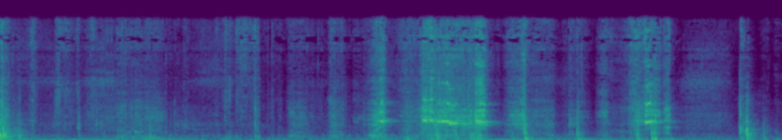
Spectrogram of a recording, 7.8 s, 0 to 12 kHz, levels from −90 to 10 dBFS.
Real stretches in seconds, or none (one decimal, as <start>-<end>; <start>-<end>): 0.0-7.8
